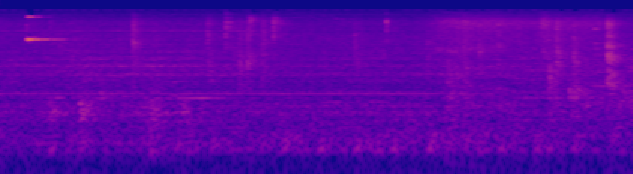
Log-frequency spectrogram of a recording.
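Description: Steady running noise of a moving passenger train, heard from inside the carriage by the door: an even rumble of wheels on track, with a few light clicks.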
